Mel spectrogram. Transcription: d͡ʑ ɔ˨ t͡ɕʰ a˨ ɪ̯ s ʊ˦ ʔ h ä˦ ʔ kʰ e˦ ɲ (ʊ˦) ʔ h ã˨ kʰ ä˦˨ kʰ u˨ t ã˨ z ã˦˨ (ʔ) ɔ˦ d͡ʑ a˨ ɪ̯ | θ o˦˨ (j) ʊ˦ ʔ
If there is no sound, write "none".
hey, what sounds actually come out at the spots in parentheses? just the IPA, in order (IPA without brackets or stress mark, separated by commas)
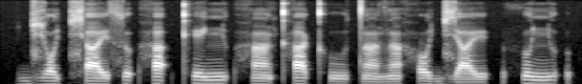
ʊ˦, h, ɲ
